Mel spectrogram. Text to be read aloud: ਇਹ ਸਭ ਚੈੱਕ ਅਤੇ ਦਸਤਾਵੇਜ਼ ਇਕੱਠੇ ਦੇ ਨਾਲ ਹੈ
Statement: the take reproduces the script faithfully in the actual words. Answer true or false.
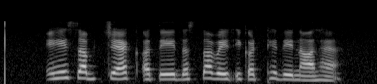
true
